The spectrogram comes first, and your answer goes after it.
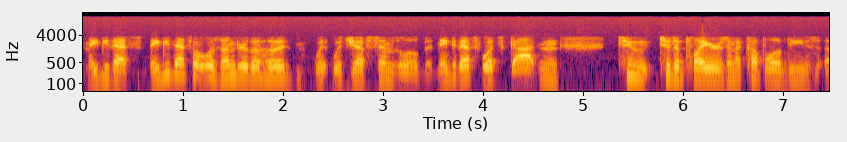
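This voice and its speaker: A man near fifty chats about sports as a radio call-in guest. His voice sits a bit high and comes through a thin, dry phone line. He rambles, circling back and repeating phrases as he builds a point. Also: dry recording. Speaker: radio guest, college football reporter. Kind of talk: casual sports talk.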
